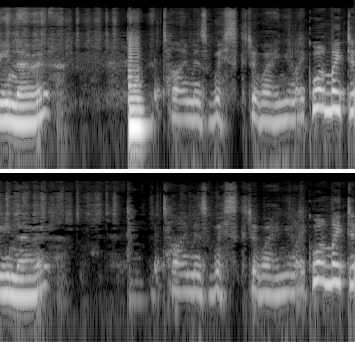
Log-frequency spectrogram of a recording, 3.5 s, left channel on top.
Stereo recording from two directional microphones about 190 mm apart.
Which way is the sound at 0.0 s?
45° left (ahead or behind).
